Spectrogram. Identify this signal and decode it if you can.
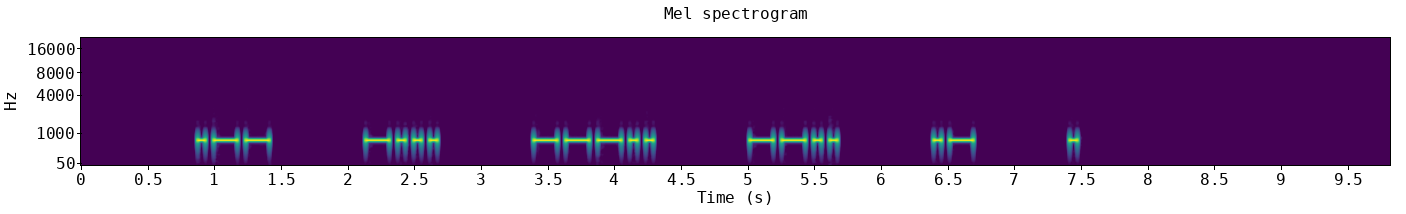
Morse code, heard as a keyed tone, about 20 wpm, spaced as for 9 wpm, 700 Hz. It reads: WB8ZAE
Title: USA Call Signs - 6 Characters - 4x Character Spacing - 20wpm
